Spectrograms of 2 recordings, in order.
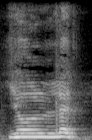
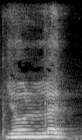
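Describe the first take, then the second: No difference in how they are said.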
